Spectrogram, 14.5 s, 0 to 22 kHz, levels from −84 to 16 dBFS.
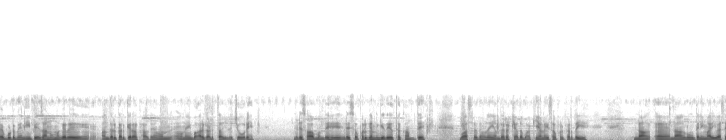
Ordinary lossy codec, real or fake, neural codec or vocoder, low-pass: none; real; none; 7.2 kHz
